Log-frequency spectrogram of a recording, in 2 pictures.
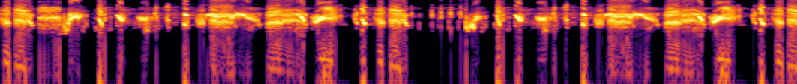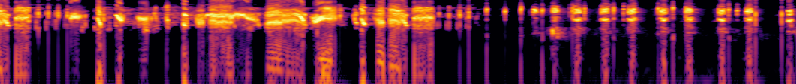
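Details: Swiftlet calls in a combined lure recording used to attract swiftlets, described as a mating call: dense, raspy high twittering in rapid bursts, with a thinner, choppier stretch of chirps near the end.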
